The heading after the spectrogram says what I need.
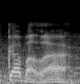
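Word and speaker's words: קבלה: entregue pelo próprio deus a palavra cabala ou cabalar como é pronunciada no original possui o significado do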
